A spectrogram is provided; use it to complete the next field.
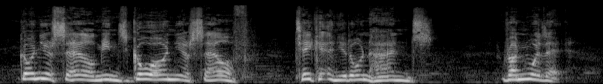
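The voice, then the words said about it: Glasgow Scottish accent. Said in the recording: “your voice and the accent... That Glasgow accent is very fun to listen to.”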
